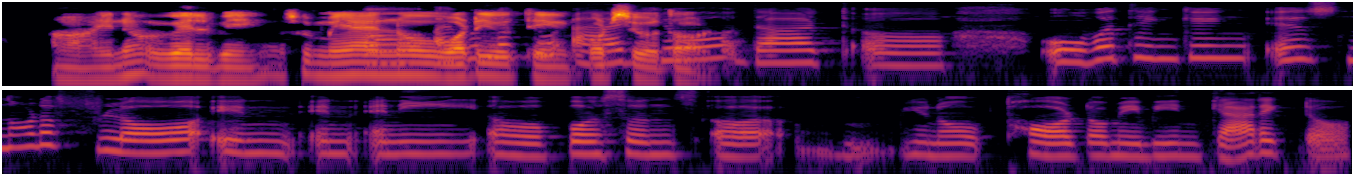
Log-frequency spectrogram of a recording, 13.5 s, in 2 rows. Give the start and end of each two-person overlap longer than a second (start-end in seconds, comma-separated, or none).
1.8-3.6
